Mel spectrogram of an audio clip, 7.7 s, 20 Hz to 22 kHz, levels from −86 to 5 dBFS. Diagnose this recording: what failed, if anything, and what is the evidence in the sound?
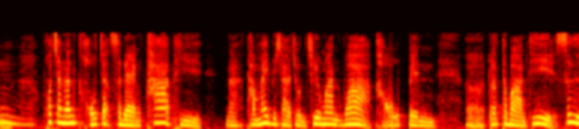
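Concealed Bluetooth headset packet loss occurred on the wireless link, at 0.31–0.43 s, 2.15–2.21 s, 3.85 s, 5.18–5.22 s and 6.54–6.60 s. The receiver patched gaps by repeating recent waveform, producing buzzy held tones that show as regular, repeating waveform cycles and evenly spaced spectrogram stripes.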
